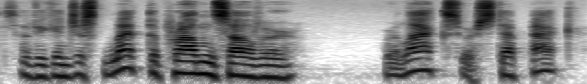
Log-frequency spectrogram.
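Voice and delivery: guided inquiry. Acted. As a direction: offer each phrase, then leave room to feel it. Leads a short guided inquiry.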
